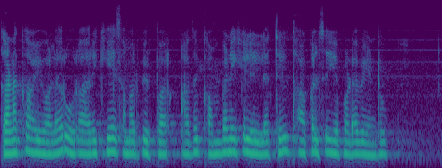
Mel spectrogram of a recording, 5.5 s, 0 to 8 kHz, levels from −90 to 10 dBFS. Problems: constant background noise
